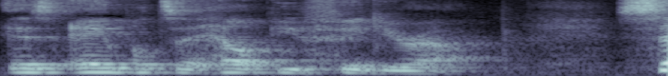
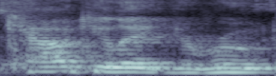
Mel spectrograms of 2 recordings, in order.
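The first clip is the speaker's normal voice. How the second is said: plain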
